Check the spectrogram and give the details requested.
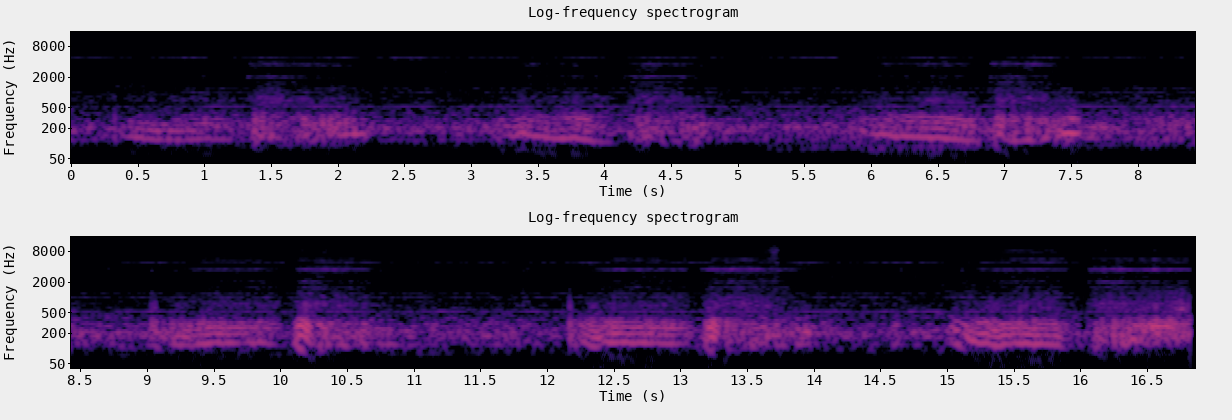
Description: Barrett - my four and a half month old Pit Bull puppy - snores in his sleep.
